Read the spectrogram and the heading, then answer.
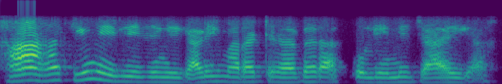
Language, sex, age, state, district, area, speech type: Hindi, female, 30-45, Uttar Pradesh, Jaunpur, rural, conversation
